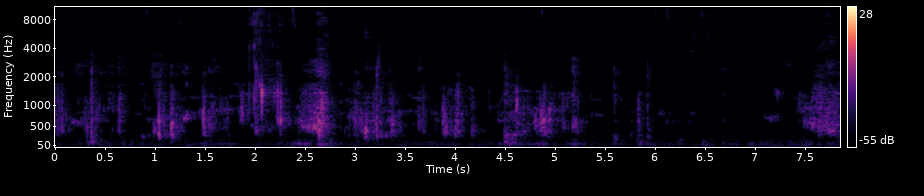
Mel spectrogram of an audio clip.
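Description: Close-miked hand-eating sounds: fingers pressing and mixing rice with curry on a plate, and chewing, in a run of short irregular sounds, loudest about two seconds in.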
